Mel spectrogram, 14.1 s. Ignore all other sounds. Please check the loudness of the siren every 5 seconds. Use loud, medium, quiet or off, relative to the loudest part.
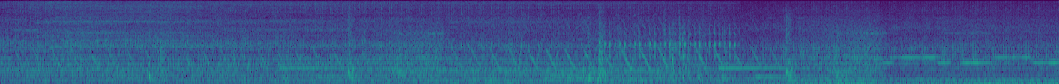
medium, loud, loud.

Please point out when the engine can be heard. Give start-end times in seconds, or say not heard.
0.0-14.0.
